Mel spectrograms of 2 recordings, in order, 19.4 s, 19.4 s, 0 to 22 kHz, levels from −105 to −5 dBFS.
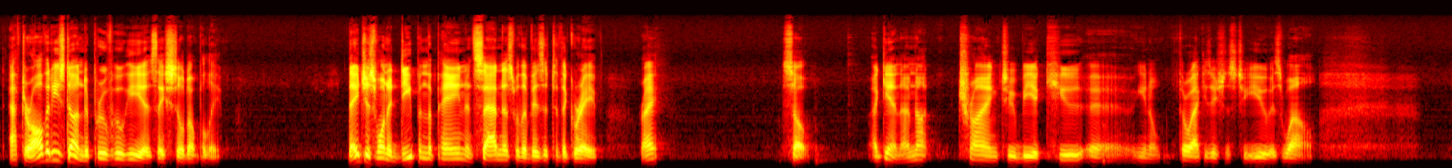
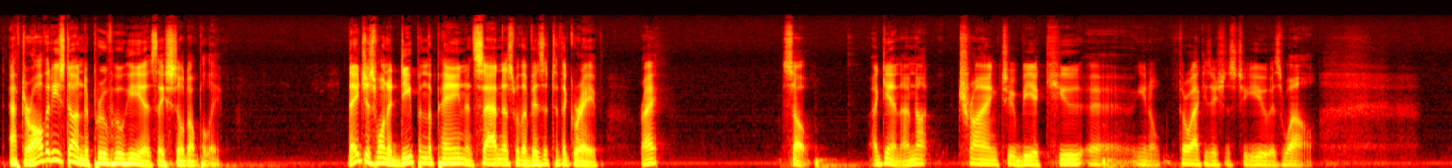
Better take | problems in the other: second | thin; somewhat; fading below 300 Hz

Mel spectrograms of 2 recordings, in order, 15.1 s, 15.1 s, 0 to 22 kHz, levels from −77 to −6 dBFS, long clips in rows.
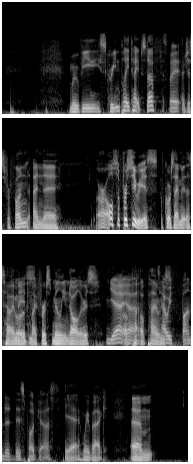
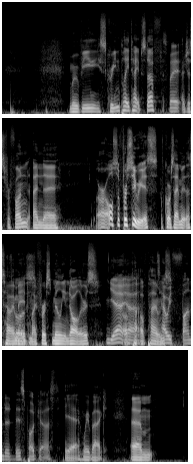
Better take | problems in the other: second | garbled, watery; slightly; nothing above 6.5 kHz

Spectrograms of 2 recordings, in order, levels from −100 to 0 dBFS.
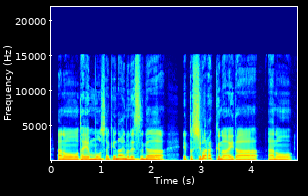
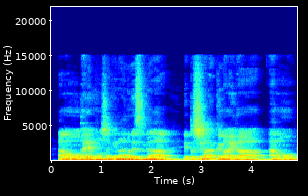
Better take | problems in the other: first | off-mic speech; far // room echo; noticeable; dies away in 0.8 s

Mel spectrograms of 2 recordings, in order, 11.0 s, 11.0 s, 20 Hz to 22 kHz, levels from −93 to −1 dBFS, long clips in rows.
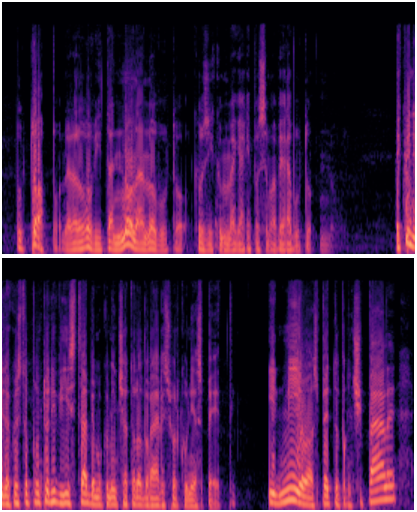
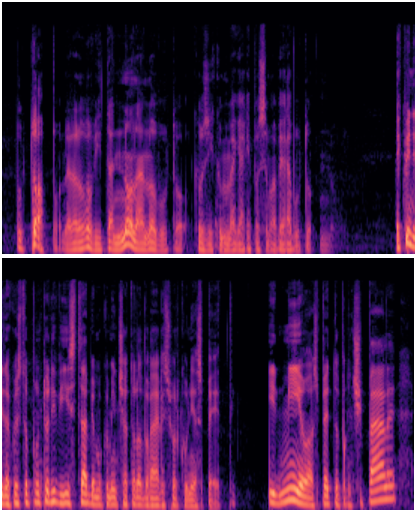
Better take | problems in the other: second | distortion; slight; 3% of the sound clipped

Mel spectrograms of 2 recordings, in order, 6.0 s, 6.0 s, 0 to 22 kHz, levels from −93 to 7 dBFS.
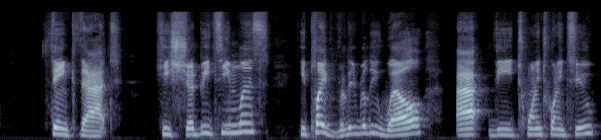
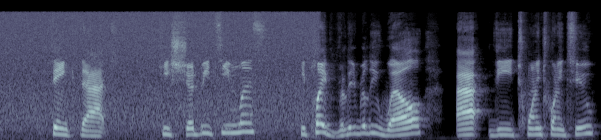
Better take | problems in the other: first | hiss; loud; until 3 s; 8 dB below the speech

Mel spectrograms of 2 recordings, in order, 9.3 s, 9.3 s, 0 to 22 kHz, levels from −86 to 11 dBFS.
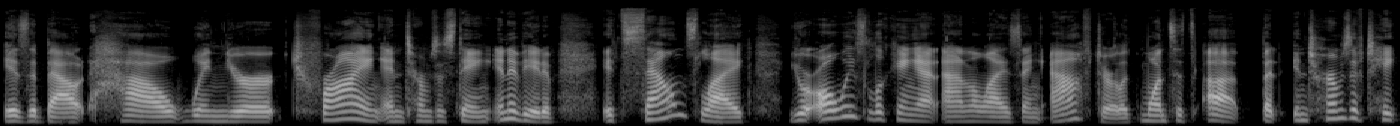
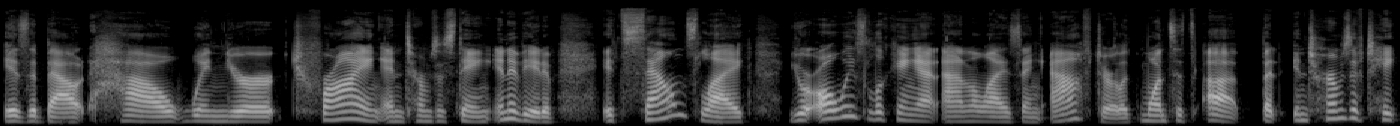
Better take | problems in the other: neither | thin; somewhat; fading below 500 Hz; the same in both

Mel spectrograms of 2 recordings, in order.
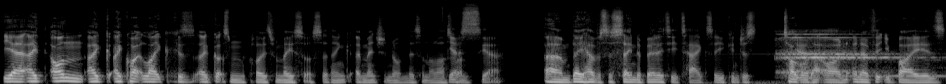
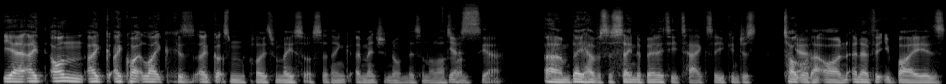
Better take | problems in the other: second | alarms or sirens; loud; from 7 s on; 2 dB below the speech

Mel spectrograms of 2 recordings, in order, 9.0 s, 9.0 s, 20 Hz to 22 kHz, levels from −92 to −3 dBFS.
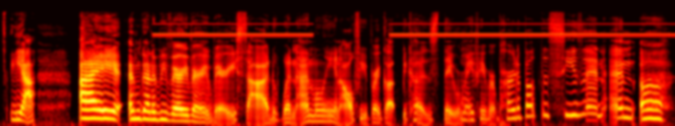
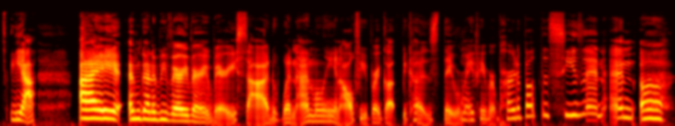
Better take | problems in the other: second | high-pitched whine; noticeable; from 2 to 4 s and from 5 s on; 7 kHz, 10 dB below the speech

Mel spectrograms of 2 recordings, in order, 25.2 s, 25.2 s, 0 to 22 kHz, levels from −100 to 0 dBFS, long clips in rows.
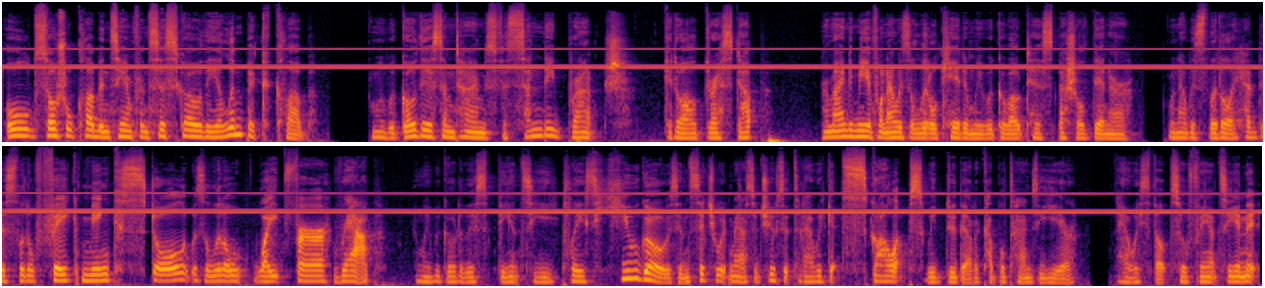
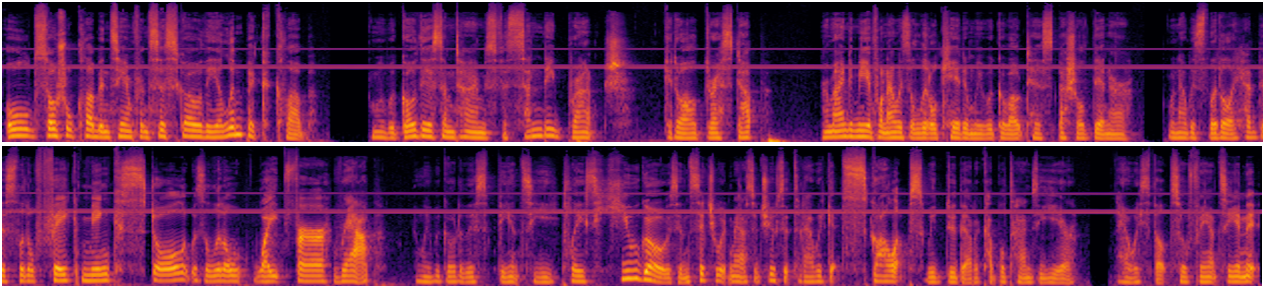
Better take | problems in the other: second | high-pitched whine; loud; throughout; 3 kHz, 10 dB below the speech; faint in the second

